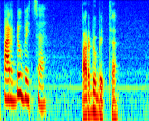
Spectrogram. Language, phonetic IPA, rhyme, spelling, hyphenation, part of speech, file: Czech, [ˈpardubɪt͡sɛ], -ɪtsɛ, Pardubice, Par‧du‧bi‧ce, proper noun, Cs-Pardubice.ogg
- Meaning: a city in the Czech Republic that lies on the river Elbe, 65 miles east of Prague, the capital of the Czech Republic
